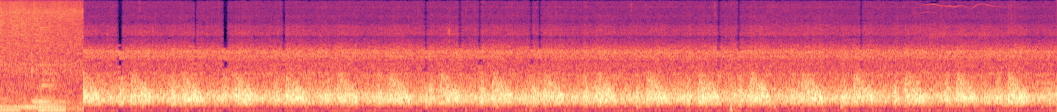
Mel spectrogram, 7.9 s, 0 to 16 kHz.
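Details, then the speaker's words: Fetal heartbeat at 14 weeks of pregnancy on an at-home Doppler: rapid, regular whooshing pulses at about 150 beats a minute. "they found his heartbeat and so I will go ahead and I'll just insert a clip of that at the end of this video so you guys can hear it because it's like the best sound in the world"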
